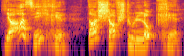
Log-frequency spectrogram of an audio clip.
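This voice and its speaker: Woman voicing a husky, lively, helpful young beaver. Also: on the low side, takes it slowly, exaggerated voice. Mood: encouraging. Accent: Swiss German. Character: young beaver, helpful, confident, practical bike rider. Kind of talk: children's audio play acting.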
